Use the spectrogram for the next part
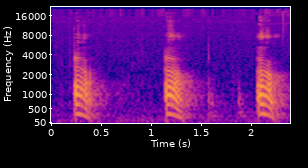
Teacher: Il est au quatrième ton, comme en accent grave en français. Sa prononciation descend rapidement et bref.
